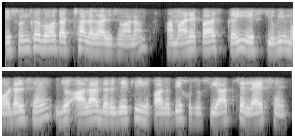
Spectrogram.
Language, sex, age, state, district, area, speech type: Urdu, male, 60+, Maharashtra, Nashik, urban, conversation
